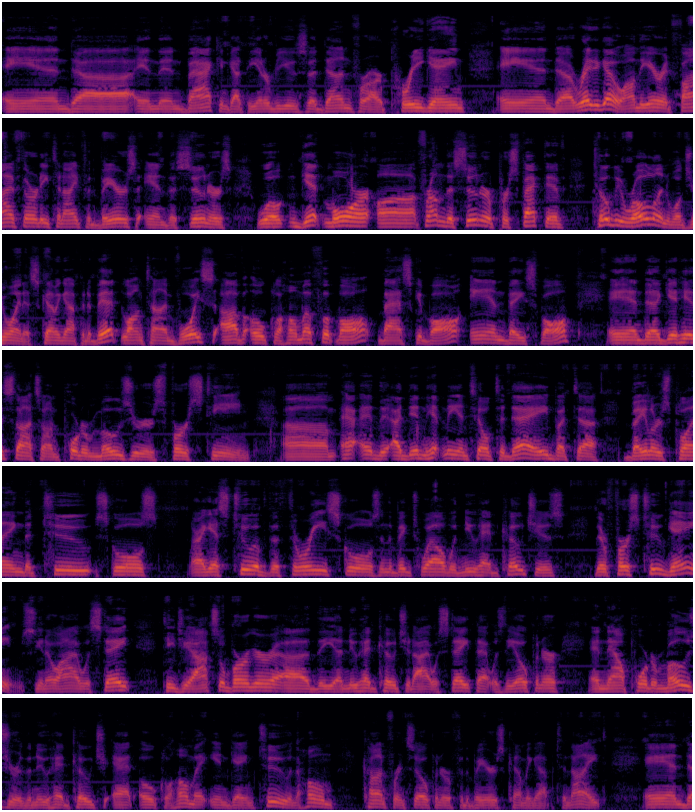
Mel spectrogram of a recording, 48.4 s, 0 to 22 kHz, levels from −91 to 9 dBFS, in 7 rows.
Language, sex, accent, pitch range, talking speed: English, male, American, 100-130 Hz, 180 wpm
